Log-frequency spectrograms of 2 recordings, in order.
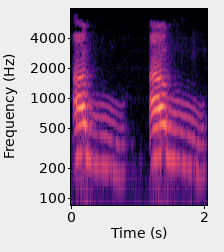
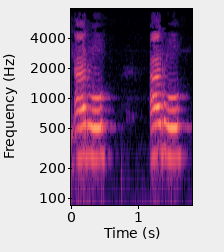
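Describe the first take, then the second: First: ارو with the tongue kept on the ridge, lower and steady; held r. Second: ارو with the r released at once and popped louder; wrong bouncing r. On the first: Teacher gives the correct held r in ارو after the wrong one. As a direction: hold the r in ارو, no bounce. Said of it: "sound کے اندر اچھا خاصا difference". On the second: Teacher demonstrates the mistaken bouncing r in ارو. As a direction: let the tongue leave early in ارو. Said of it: "اس طرح کی sound آئے گی". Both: Shown as a demonstration.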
